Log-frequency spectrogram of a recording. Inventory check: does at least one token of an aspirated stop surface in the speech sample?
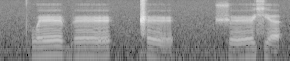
yes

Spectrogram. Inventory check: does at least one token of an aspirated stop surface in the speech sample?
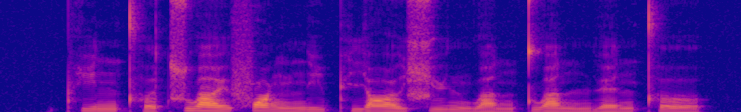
yes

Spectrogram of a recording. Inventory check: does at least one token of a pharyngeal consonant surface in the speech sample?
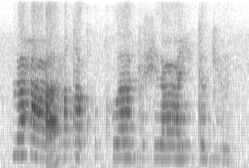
yes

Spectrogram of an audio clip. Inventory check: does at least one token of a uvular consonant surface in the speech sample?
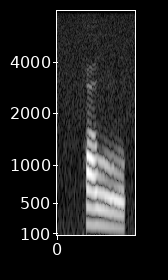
yes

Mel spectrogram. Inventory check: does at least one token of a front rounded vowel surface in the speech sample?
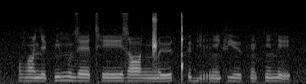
yes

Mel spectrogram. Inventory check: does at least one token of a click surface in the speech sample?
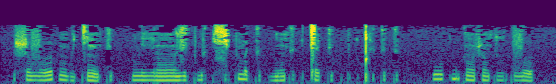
yes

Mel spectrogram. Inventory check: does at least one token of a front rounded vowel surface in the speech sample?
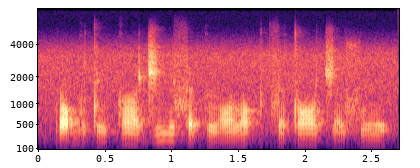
no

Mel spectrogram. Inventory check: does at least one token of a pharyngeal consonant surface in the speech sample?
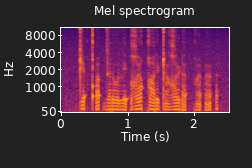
no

